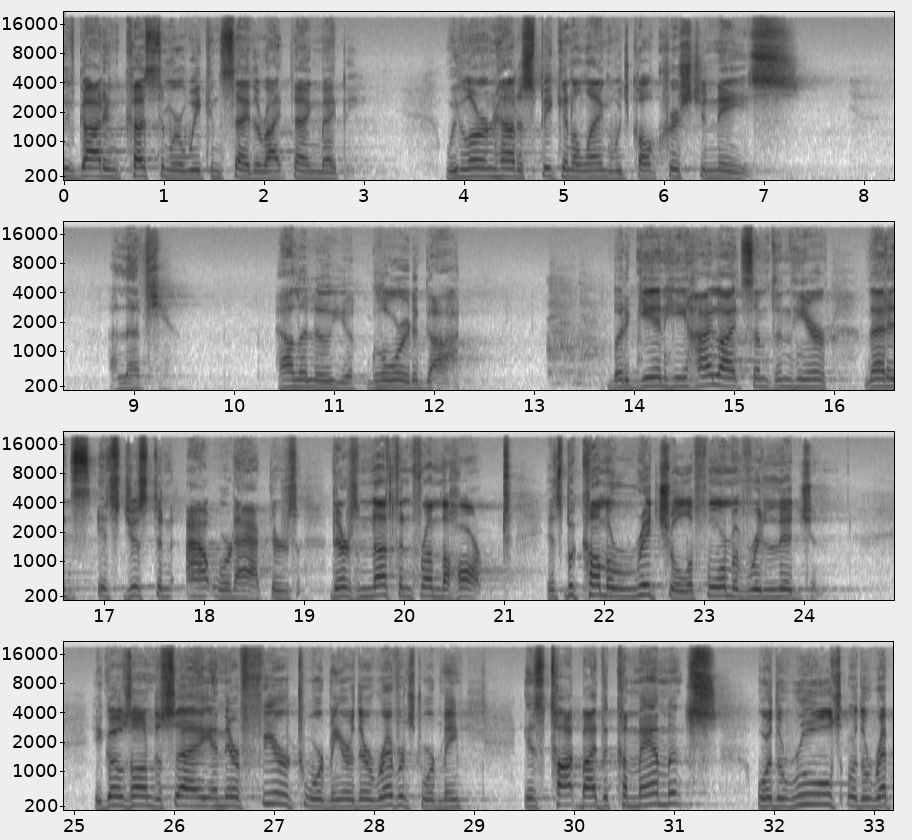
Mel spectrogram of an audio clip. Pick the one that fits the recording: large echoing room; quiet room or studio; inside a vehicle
large echoing room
